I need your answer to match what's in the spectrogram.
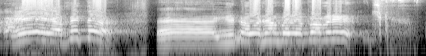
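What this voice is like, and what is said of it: Put-on Mexican accent. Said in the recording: “Every time I'm talking to them, I got a Mexican accent”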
